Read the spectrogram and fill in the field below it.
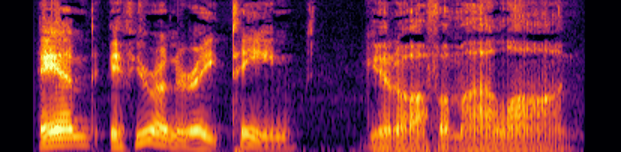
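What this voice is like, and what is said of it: Clint Eastwood impression. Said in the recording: “my best Clint Eastwood impression.”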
